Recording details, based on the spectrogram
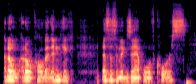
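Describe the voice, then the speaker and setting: A man's voice: medium pitch, flat delivery, quick pace. A man casually hosting a game review, often chuckling as he rambles, backtracks and corrects himself. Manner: hesitant, self-correcting, often repeats and backtracks; chuckles often while talking. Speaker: video game reviewer and host.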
